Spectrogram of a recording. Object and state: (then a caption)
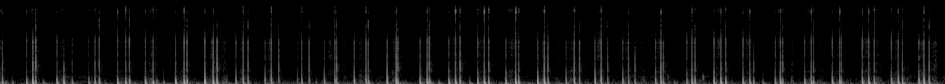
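Plastic ladle tapped. Fingertips tap the hollow bowl of a small orange plastic ladle, making rapid, irregular taps. Each tap is short and dull with a low thump and a faint bright click, and dies away almost instantly.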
